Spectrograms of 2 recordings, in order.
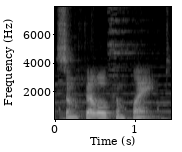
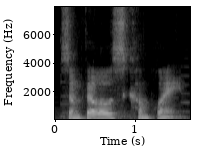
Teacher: the S and the K kind of come together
